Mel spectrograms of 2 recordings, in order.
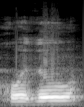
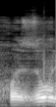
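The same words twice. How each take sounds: First: खुदू with द as th in this; correct zaal sound. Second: खुजू with a plain buzzing z; wrong z sound. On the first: Teacher drilling zaal, voiced th in खुदू. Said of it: "खुजू नहीं". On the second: Teacher showing what not to say, plain z in खुजू. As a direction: say खुजू with z instead of voiced th. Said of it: "नहीं". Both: Shown as a demonstration.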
